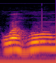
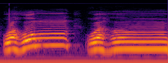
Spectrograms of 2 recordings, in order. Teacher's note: mim diikhfkan di sisi ba serta didengungkan dua harakat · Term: Ikhfa Syafawi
